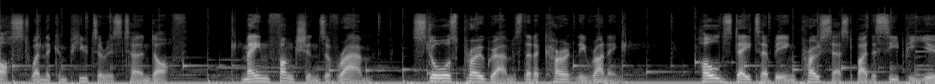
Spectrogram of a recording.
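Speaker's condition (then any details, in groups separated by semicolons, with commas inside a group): No condition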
